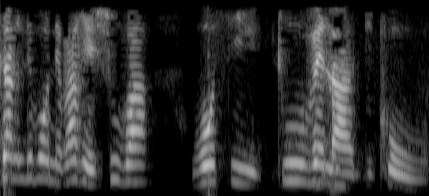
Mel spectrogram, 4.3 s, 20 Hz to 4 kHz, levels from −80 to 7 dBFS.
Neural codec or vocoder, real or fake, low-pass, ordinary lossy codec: none; real; 3.6 kHz; MP3, 16 kbps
